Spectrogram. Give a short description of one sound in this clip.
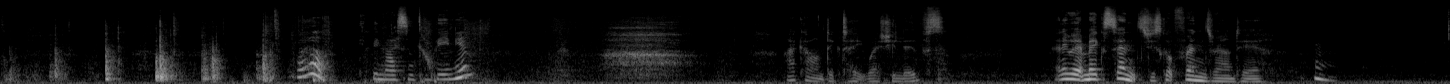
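A woman speaks quietly and calmly close by.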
